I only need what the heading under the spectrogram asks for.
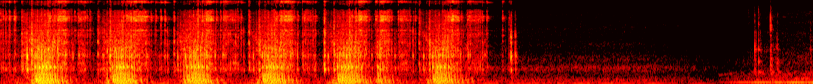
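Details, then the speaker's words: Neglected Craftsman string trimmer, choked then unchoked as possibly flooded: repeated recoil pulls about once a second, rough whirring rasp, engine never catches; no-start, fuel system suspected. "Of course, it's not going to start, and that was the problem with it, according to my friends."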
